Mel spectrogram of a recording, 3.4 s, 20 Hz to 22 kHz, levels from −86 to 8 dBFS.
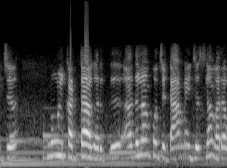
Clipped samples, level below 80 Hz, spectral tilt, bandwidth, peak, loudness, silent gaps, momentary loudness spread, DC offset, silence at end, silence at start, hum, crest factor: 0.1%; -62 dBFS; -5.5 dB/octave; 10 kHz; 0 dBFS; -15 LUFS; none; 8 LU; under 0.1%; 0 s; 0 s; none; 16 dB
